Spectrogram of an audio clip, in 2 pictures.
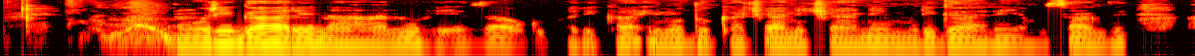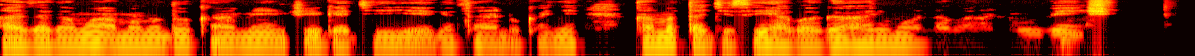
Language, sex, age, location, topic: Kinyarwanda, male, 18-24, Musanze, government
